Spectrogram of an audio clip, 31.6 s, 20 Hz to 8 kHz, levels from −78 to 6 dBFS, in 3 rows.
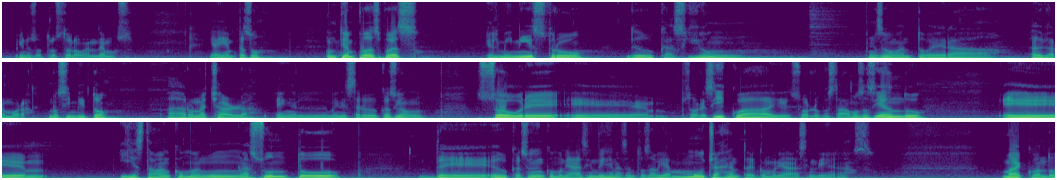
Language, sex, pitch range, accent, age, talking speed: Spanish, male, 95-115 Hz, Mexican, 30-49, 120 wpm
